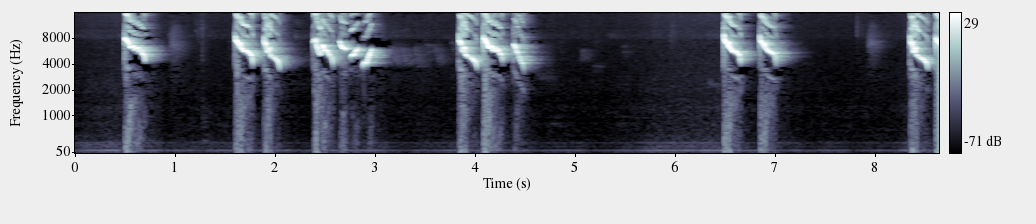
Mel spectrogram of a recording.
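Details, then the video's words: Male Oriental white-eye (buxtoni) song used to stimulate other birds to sing: short bursts of high, thin twittering notes, each burst falling in pitch, in clusters of two or three separated by pauses of about a second, over a quiet background hum. "Suara Ampuh Pemasteran Burung Pleci Bustomi Ngalas Ikutan Bunyi"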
